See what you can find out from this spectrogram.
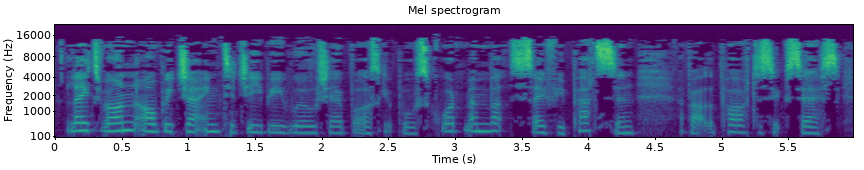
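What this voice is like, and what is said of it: Slightly raspy, sore-throated voice. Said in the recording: “you might be able to hear I've got a bit of a sore throat today ... slightly raspy voice”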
